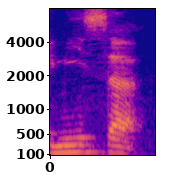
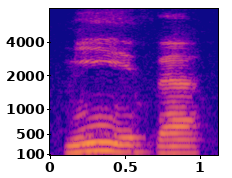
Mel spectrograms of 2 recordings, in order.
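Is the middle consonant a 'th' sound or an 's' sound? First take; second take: s; th. First: The middle consonant is an 's' sound. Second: The middle consonant is a 'th' sound. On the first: The speaker calls it wrong. "tak jadi misa" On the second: The speaker calls it right. "Hujung lidah"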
